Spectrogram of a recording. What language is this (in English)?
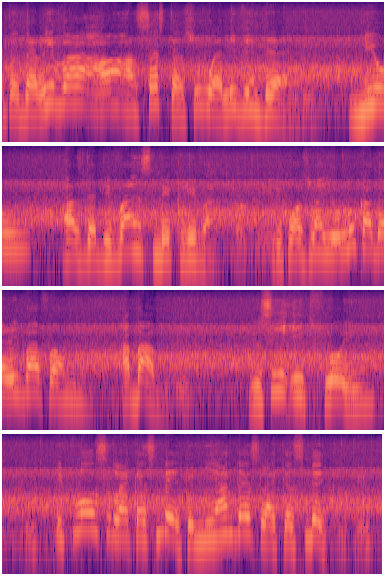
English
